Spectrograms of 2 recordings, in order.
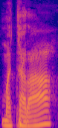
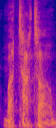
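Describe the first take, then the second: First: The middle consonant is a soft flap. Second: The middle consonant is a crisp t. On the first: The speaker calls it wrong. "I don't know why it's not Matara" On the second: The speaker calls it right. "You got to bring those T's"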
